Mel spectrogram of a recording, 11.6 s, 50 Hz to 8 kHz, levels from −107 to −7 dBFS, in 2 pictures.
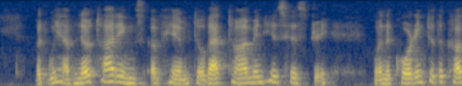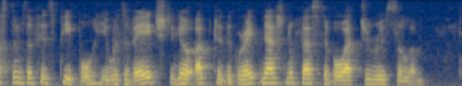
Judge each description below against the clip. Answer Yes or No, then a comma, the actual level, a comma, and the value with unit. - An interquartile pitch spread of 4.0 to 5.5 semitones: No, average, 3.4 semitones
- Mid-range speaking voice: Yes, medium, 160 Hz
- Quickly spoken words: No, average, 180 wpm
